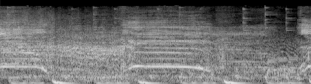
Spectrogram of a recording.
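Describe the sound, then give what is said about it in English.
Loud shouting and yelling voices, with drawn-out wails that bend in pitch, over a regular series of low thuds. The sound is dense and raucous for the whole stretch. “I think you could do a little bit better with the screaming and shouting.”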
